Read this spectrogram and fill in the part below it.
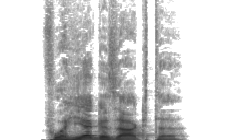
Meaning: inflection of vorhergesagt: 1. strong/mixed nominative/accusative feminine singular 2. strong nominative/accusative plural 3. weak nominative all-gender singular
- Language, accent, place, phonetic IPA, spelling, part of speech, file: German, Germany, Berlin, [foːɐ̯ˈheːɐ̯ɡəˌzaːktə], vorhergesagte, adjective, De-vorhergesagte.ogg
